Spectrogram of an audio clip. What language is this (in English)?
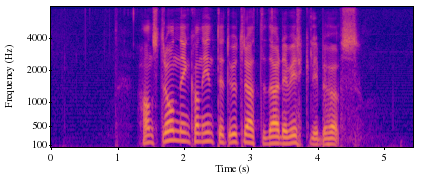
Norwegian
